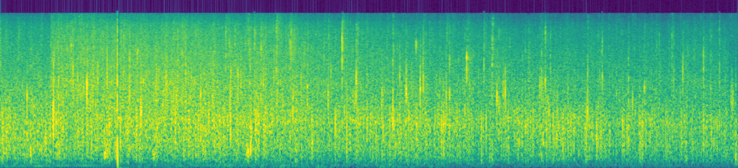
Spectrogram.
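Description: Light rain pattering steadily on hedge leaves and a wet lane: a fine even hiss dotted with small ticks, easing slightly toward the end.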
